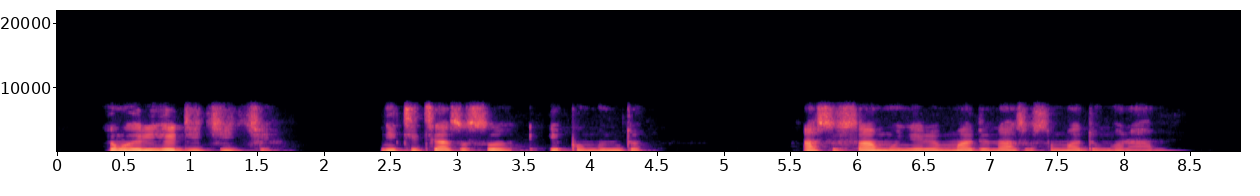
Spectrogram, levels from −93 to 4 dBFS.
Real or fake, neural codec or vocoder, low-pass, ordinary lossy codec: real; none; 7.2 kHz; Opus, 32 kbps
